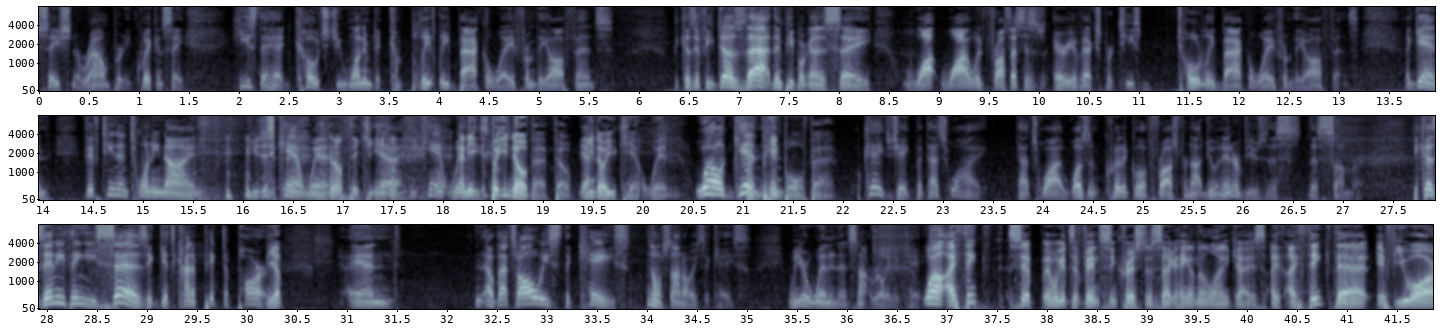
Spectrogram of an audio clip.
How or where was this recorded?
busy venue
